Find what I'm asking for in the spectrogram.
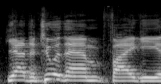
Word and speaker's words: Feige: Yeah, Feige.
